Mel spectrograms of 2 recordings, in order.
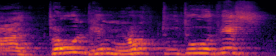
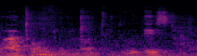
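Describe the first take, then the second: First: It is said in an angry tone. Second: It is said in a calm tone. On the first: The speaker calls it right. "If you're angry, you say" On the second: The speaker calls it wrong. "You cannot say"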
